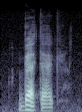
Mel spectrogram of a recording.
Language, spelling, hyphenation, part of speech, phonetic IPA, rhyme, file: Hungarian, beteg, be‧teg, adjective / noun, [ˈbɛtɛɡ], -ɛɡ, Hu-beteg.ogg
- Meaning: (adjective) sick, ill; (noun) patient (a person or animal who receives treatment from a doctor or other medically educated person)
